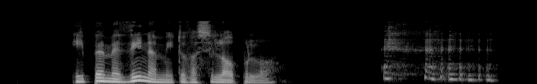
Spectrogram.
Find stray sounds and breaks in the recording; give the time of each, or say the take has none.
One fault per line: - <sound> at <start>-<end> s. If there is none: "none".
- laugh at 3.8-5.0 s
